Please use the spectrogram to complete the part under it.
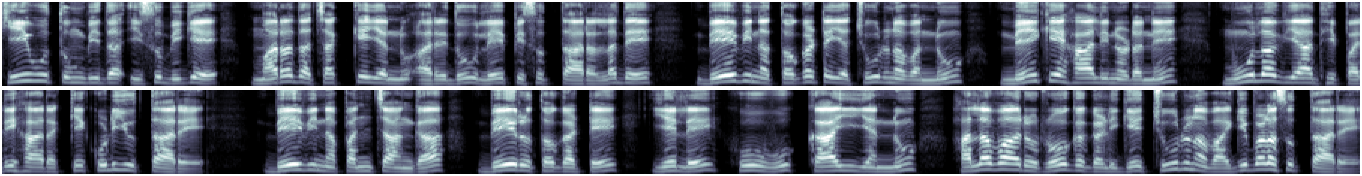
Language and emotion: Kannada, neutral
